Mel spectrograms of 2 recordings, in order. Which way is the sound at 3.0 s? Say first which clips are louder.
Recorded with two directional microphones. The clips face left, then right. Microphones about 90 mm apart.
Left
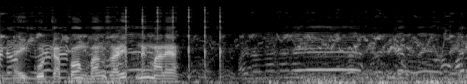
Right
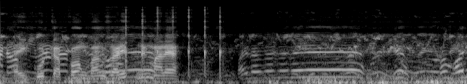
Right 1 dB; 35° right (ahead or behind).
